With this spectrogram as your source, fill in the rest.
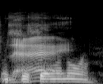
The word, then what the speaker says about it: Illinois: And uh on a full disclosure, uh is it Illinois or Illinois? Yeah, that S is silent. So, all right. Illinois.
